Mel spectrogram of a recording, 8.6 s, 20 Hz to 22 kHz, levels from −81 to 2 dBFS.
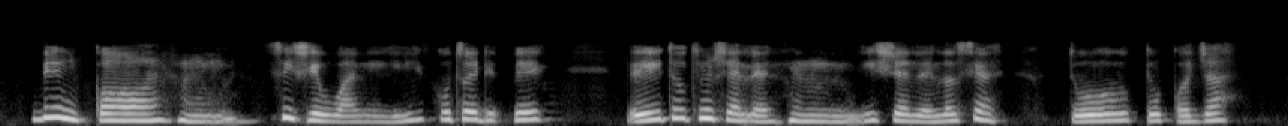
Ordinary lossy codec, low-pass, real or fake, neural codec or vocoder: none; 5.4 kHz; fake; codec, 16 kHz, 1 kbps, FreqCodec, larger model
